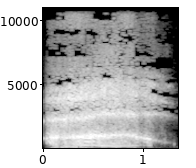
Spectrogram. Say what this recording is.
A growl, possibly for a zombie of some sort. Who knows! Original purpose was for video games, though. Recorded with a Logitech g40 headset, with no additional edits.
